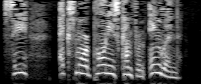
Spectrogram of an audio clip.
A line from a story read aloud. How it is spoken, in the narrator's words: the boy told her excitedly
